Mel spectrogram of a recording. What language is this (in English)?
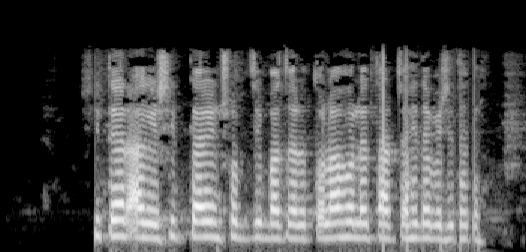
Bangla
